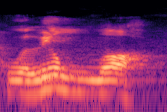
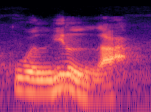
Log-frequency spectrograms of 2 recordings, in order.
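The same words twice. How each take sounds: First: The L in Allah is thick and heavy. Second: The L in Allah is thin and light. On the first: The speaker calls it wrong. "ini salah, memaksakan diri" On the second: The speaker calls it right. "yang benar kuli kemudian Allah"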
